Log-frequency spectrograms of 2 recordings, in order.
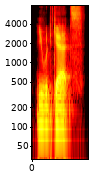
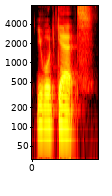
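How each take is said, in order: The two takes are said the same way.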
